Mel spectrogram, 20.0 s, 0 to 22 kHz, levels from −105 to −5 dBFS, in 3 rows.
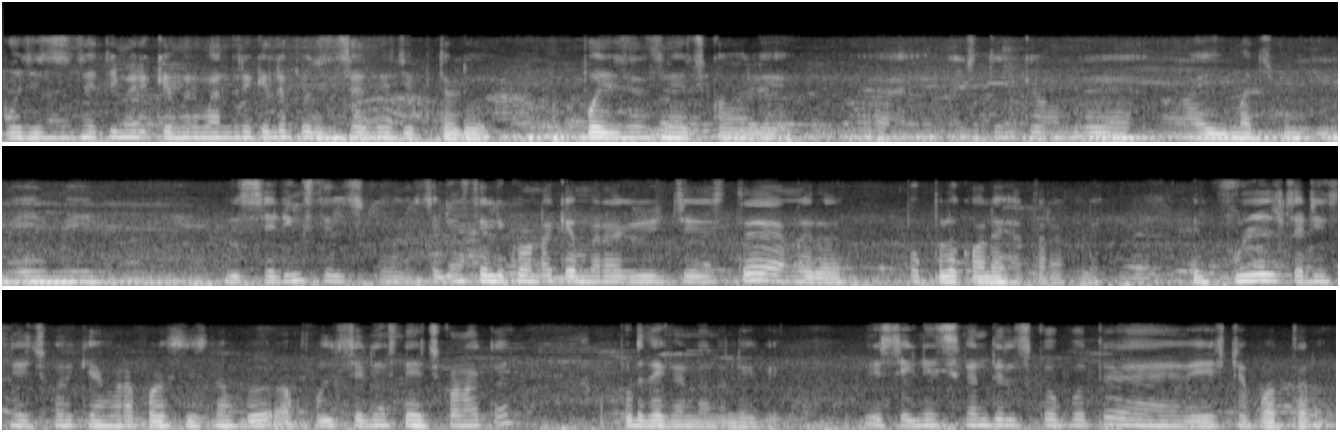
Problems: continuous background conversations, low volume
